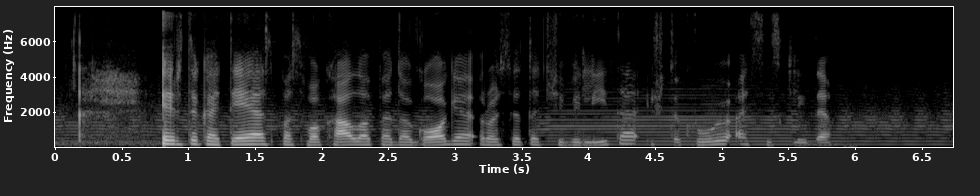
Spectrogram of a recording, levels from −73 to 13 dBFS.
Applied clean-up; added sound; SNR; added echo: none; Trumpet; 19 dB; none.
